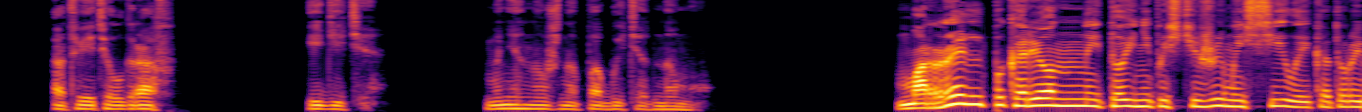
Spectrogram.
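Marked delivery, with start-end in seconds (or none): 2.3-5.3 low, soft and subdued; quiet dismissal. A narrator's reading. Count asking his friend to leave him alone, quiet and low. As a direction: send him away softly.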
